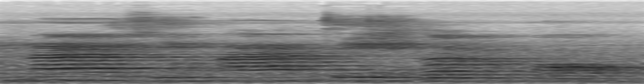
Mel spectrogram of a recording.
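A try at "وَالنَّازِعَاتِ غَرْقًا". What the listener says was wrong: Kurang dengung bawannya. Wan nyamankan dulu.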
